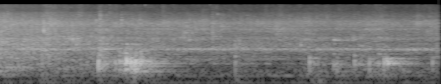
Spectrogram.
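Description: Water gurgles and glugs down a drain.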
